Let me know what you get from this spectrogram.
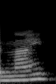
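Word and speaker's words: knight: তাহলে আমরা যদি এখানে রুল গুলো দেখি, কে is often silent before N, এন এর আগে কেটা সাইলেন্ট থাকে, নাইট, নি, নো।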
